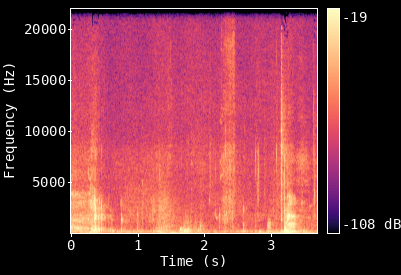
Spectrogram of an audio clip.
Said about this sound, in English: Let me just have a little sippy sip.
